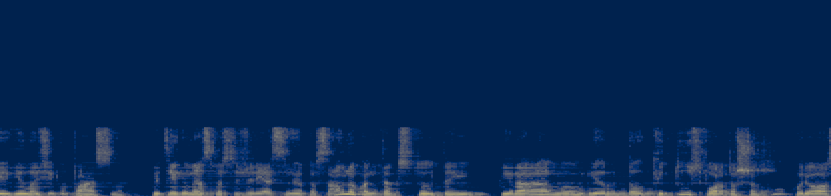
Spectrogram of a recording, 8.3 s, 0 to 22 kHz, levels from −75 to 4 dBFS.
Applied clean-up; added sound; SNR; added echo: neural mask model DeepFilterNet 3.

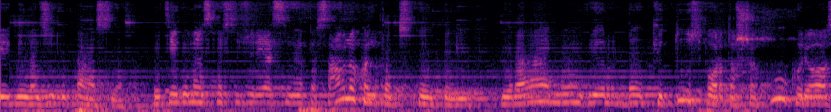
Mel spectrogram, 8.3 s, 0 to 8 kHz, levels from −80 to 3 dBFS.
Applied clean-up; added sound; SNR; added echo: neural separator model SepFormer DNS4.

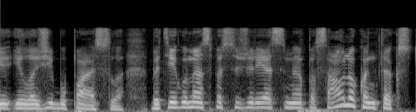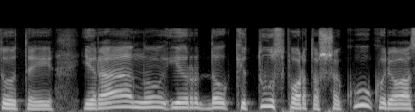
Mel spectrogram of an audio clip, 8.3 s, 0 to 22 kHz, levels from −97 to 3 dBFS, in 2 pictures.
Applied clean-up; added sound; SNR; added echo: none; none; none; none.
